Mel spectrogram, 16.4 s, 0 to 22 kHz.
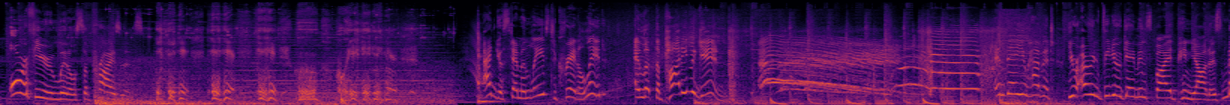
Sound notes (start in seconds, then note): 2.0 laughs wickedly; 10.1 cheering; 11.8 honks party horn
